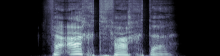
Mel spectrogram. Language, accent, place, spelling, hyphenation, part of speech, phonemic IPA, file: German, Germany, Berlin, verachtfachte, ver‧acht‧fach‧te, verb, /fɛɐ̯ˈaxtfaxtə/, De-verachtfachte.ogg
- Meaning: inflection of verachtfachen: 1. first/third-person singular preterite 2. first/third-person singular subjunctive II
